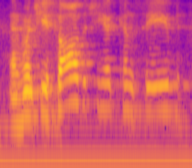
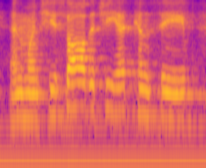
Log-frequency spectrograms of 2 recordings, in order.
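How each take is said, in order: Both takes have the same delivery.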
